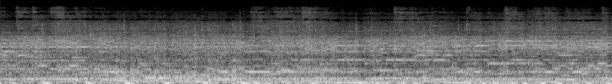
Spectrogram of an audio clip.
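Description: Live pop-rock band music playing loudly with guitar prominent, heard from among the concert audience.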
